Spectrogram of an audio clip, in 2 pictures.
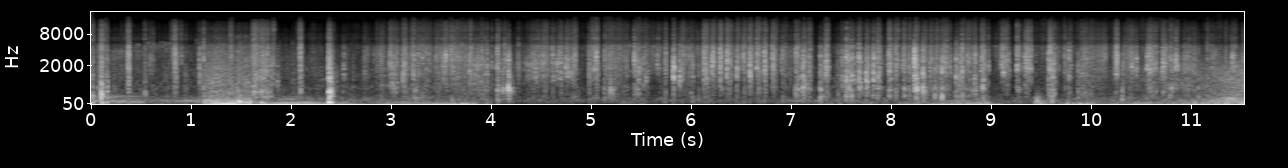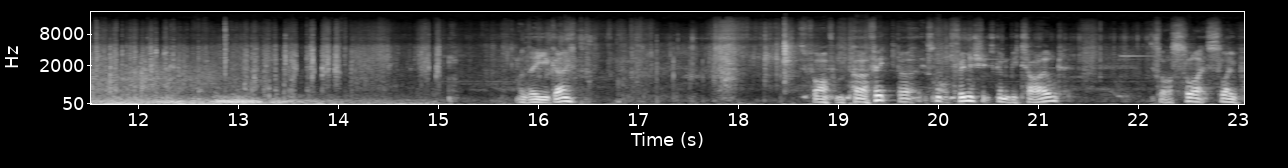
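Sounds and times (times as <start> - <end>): trowel scraping concrete: 2.8 - 11.2
low rumble: 10.3 - 15.8.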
